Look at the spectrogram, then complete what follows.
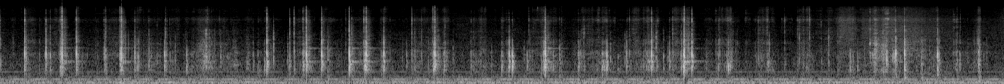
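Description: Screwdriver backing out a small screw from the main circuit board inside a FrSky Taranis X9D Plus radio transmitter: a string of irregular small metallic clicks and ticks, over a steady low hum.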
